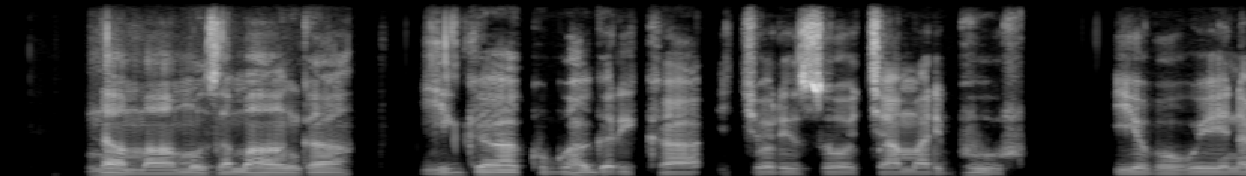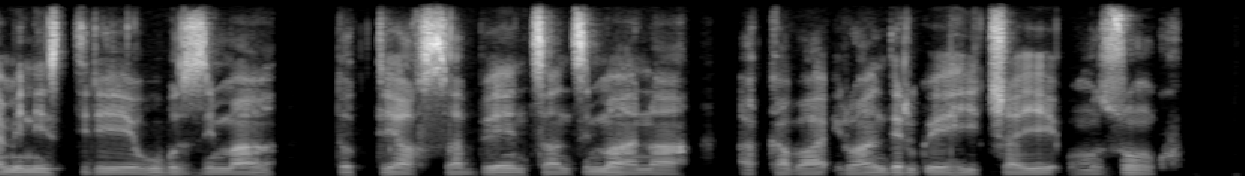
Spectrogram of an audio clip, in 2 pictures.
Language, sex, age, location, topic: Kinyarwanda, male, 25-35, Kigali, health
